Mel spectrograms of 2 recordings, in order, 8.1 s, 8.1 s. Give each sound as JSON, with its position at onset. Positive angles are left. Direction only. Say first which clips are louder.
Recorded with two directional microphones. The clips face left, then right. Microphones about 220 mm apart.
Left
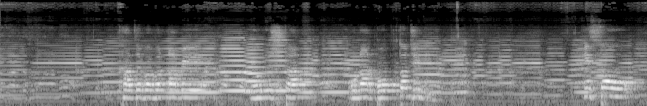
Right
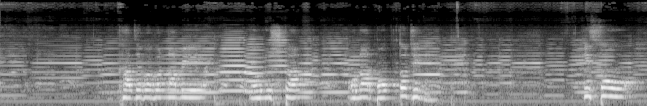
{"t": 1.3, "sound": "music", "louder": "right 5 dB", "side_deg": -50}
{"t": 7.2, "sound": "a child's voice", "louder": "right 6 dB", "side_deg": -50}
